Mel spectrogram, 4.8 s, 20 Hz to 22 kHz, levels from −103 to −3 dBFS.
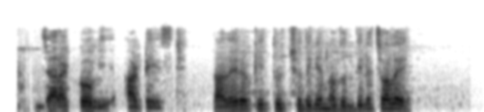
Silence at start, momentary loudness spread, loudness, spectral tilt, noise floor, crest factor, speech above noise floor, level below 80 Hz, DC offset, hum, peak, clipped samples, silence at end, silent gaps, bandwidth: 0.35 s; 10 LU; -18 LUFS; -7 dB/octave; -72 dBFS; 16 dB; 55 dB; -60 dBFS; under 0.1%; none; -2 dBFS; under 0.1%; 0.75 s; none; 8.2 kHz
